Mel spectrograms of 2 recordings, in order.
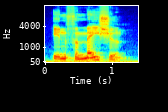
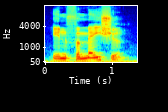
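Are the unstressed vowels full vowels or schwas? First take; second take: schwas; schwas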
